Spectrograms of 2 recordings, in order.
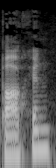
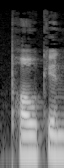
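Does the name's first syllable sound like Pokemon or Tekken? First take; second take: Tekken; Pokemon. First: The first syllable rhymes with the start of Tekken. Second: The first syllable sounds like poke. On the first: The name follows Tekken. The speaker calls it wrong. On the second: The name follows Pokemon. The speaker calls it right.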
